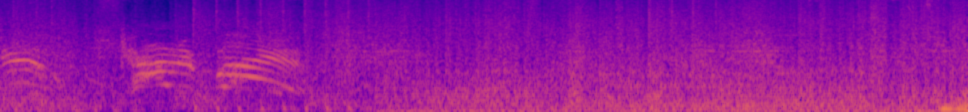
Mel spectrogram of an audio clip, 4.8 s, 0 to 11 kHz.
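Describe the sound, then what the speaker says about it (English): Dense gunfire from M1919 machine guns in Company of Heroes 2, a steady crackling rattle of rapid bursts throughout, with a few brief whistling tones near the start and battle noise layered on top. "1919 rifles performed pretty well here."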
